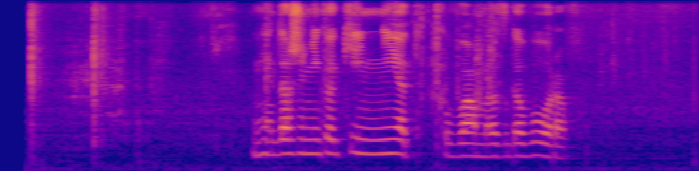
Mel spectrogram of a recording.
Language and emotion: Russian, angry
